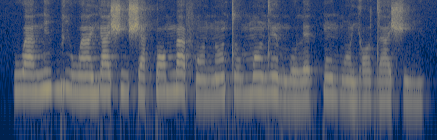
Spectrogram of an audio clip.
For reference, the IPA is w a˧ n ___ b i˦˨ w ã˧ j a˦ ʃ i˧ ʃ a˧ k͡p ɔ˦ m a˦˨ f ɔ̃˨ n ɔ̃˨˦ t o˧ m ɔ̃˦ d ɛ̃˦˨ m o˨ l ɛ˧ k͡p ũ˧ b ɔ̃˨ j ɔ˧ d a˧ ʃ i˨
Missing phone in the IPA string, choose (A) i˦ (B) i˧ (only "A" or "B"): A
